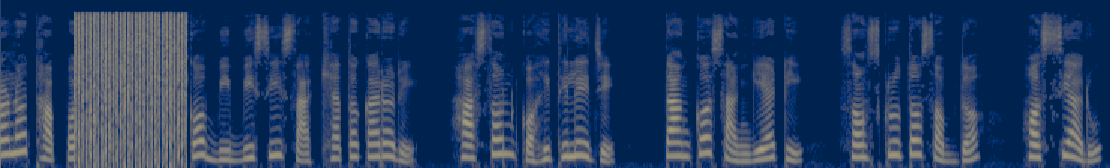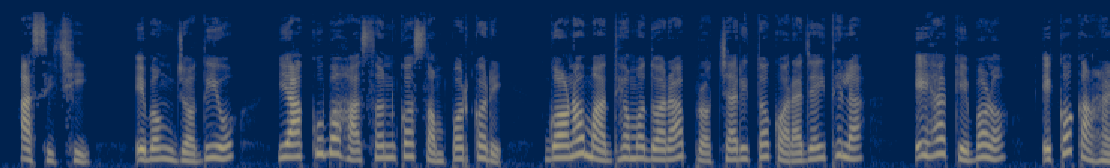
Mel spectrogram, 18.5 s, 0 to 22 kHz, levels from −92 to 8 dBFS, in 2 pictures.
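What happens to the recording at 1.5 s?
At 1.5 s the speech is replaced by a compressed stream played as audio, from 0.61 to 1.59 s. An AC-3 data stream, one that fits 448 kbps, is treated as plain samples, so each 9.33 ms noise burst and its silent padding repeat 31.25 times a second. The result is very loud static with a steady chattering rhythm, which sets it apart from random digital noise or clipping.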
